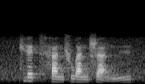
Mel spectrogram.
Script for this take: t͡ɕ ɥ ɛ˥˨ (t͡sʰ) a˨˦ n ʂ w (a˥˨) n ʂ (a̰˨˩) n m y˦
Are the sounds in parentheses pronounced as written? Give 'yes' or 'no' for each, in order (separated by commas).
yes, no, yes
